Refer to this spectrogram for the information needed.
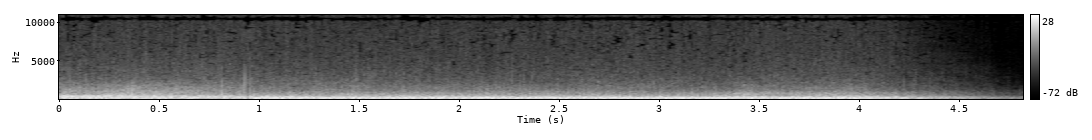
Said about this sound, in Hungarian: Így volt ez a P-80-nál és a későbbi repülőknél is. Bő százfős csapat nézi, ahogyan az első amerikai sugármeghajtású repülőgép felemelkedik a földről.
